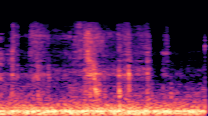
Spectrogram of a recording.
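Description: Pages of a small paper guidebook being leafed through by hand: faint rustling with a few soft flicks.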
